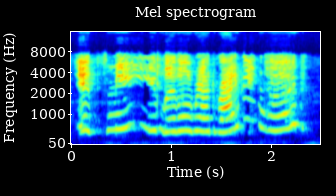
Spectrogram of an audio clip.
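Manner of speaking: very high put-on falsetto; fake little-girl voice. A narrator's reading. Wolf posing as Little Red to grandmother, fake girlish falsetto. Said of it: "in his best little girl voice".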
